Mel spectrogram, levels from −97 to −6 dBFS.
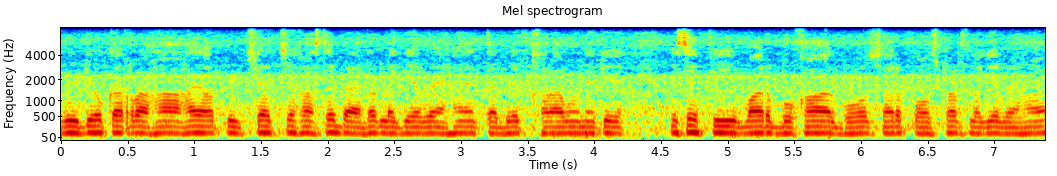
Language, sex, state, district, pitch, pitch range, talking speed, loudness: Hindi, male, Haryana, Charkhi Dadri, 125 Hz, 125-130 Hz, 205 wpm, -16 LUFS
